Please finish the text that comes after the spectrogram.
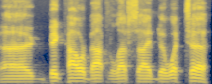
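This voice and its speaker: A man with a Canadian accent hosting a casual sports interview, informal and halting as he works toward his questions. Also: lowish voice, little pitch movement, no room sound, studio quality. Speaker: sports show host interviewing a coach.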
